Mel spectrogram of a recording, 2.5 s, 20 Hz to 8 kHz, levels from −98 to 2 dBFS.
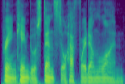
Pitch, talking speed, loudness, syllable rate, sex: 90 Hz, 240 wpm, -20 LUFS, 5.3 syllables/s, male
